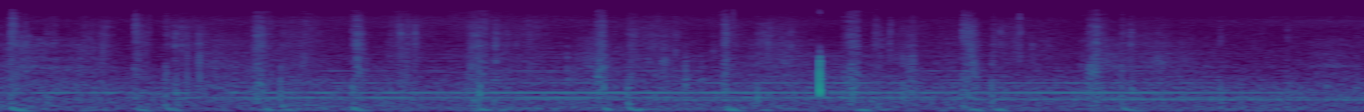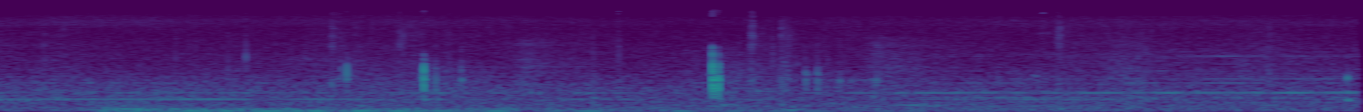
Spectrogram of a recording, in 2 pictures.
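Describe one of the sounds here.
Footsteps rustle softly through undergrowth.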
